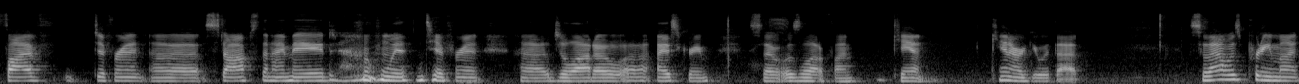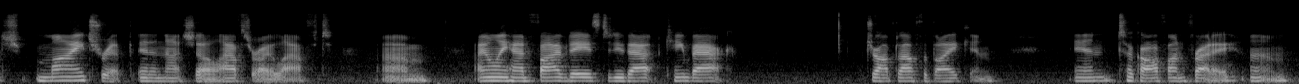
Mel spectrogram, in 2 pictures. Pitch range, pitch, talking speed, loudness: 155-175 Hz, 160 Hz, 140 wpm, -26 LUFS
